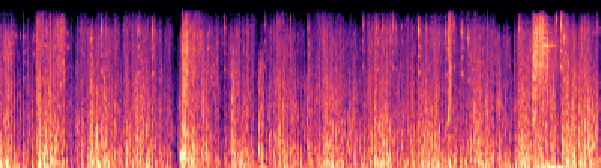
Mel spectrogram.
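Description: Horses gallop in a multiplayer combat video game, a dense continuous drumming of hooves mixed with clashing battle noise, steady and loud with no voices.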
